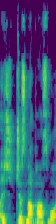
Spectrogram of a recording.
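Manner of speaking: ordinary delivery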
